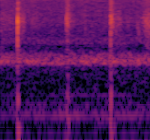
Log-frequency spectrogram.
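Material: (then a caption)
Bread. A finished mini bannock loaf baked in a billy can is tapped three times, giving soft, hollow-sounding knocks over a faint steady hum. The hollow sound shows the bread is done, and it is then left on a rock to cool.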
